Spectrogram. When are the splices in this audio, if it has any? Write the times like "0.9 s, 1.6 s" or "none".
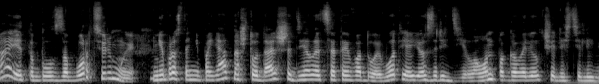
1.4 s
